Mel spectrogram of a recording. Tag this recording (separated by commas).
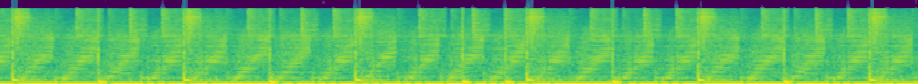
Music, Dubstep, Electronic music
